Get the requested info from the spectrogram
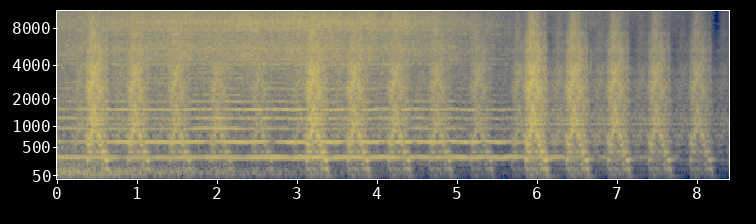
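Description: Breakdown of an electronic drum and bass track: a held synth chord over a steady ticking percussion pattern, with the bass dropped out. About six seconds in the chord falls away, leaving sparse, broken hits.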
